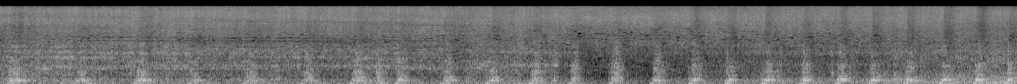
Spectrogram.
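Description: GWR Large Prairie 2-6-2 tank steam locomotive moving off past close by: a steady hiss of steam with a regular beat of about three a second.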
